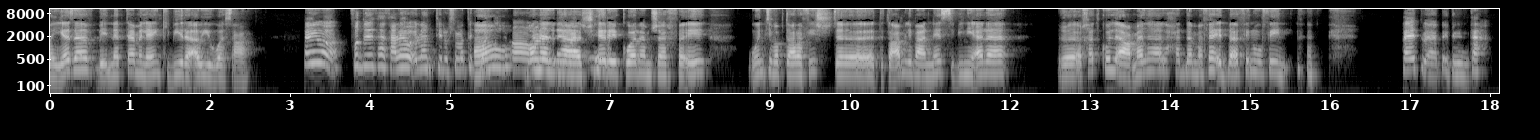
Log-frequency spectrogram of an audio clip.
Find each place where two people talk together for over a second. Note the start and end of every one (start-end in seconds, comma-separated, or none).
5.3-7.1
